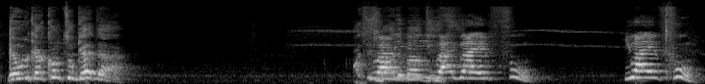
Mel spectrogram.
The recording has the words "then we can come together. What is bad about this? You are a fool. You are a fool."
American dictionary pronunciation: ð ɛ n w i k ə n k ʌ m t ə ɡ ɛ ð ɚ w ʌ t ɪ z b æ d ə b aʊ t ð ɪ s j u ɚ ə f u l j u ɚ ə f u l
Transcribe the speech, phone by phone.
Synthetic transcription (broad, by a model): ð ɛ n w i k ə n k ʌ m t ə ɡ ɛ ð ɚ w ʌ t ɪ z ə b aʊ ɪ j u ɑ ə f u j u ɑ ə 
